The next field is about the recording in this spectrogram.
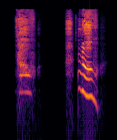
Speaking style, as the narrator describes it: he cried, getting quite excited

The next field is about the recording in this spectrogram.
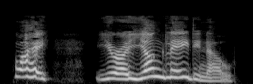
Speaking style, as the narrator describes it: he laughed

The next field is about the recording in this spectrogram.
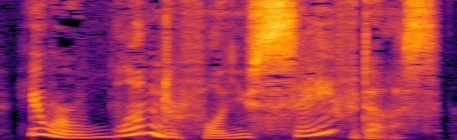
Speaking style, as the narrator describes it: she exclaimed

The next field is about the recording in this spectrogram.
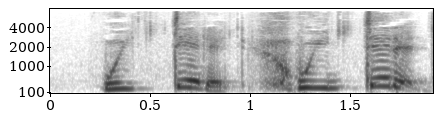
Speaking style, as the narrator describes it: Joe cried out jubilantly

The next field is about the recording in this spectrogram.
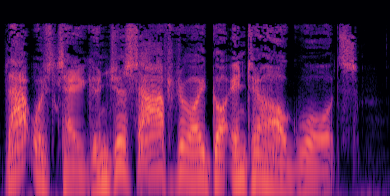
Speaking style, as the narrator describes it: Hagrid croaked

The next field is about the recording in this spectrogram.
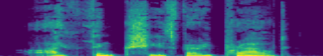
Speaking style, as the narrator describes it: I said quietly

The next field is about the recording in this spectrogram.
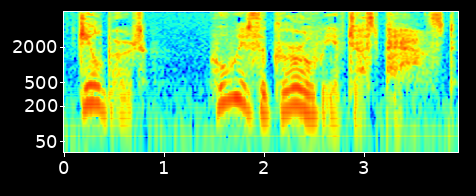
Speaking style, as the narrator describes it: asked Anne in a low voice

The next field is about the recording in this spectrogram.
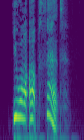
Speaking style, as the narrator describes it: Margaret said sadly

